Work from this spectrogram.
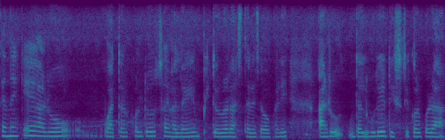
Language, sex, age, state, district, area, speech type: Assamese, female, 18-30, Assam, Udalguri, rural, spontaneous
